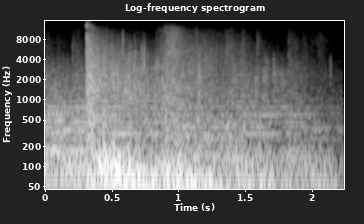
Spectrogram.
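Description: A grenade thrown from inside a house by a militant during a counter-terror operation goes off as a single loud, close boom with a sharp onset, then a long rumbling decay and scattered debris noise.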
